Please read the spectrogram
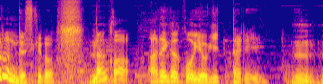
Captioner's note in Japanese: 鼻息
